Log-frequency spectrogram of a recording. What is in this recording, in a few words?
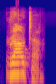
"router", Indian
